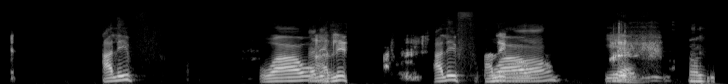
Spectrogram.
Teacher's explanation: মুখের খালি জায়গায় উচ্চারিত হয় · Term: মাদের হরফ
